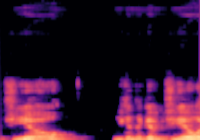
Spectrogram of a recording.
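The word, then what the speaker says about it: 九: well the letter nine the number nine is until which is Geo you can think of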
